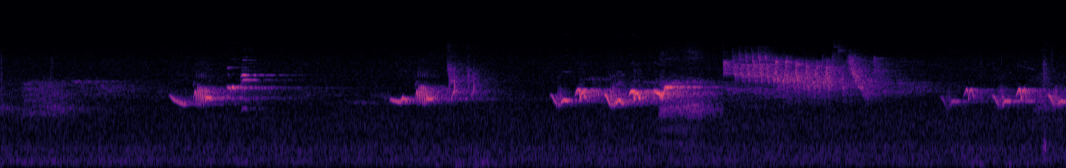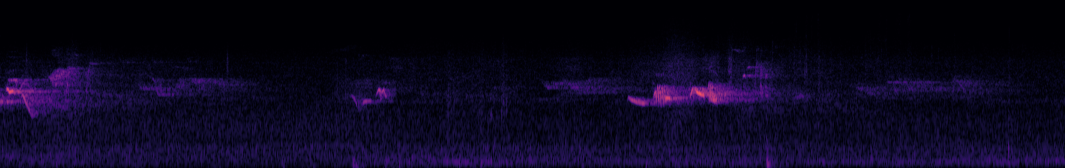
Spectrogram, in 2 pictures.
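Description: Birds calling in short bursts of chirping phrases, about seven in all, with quiet gaps between them; one longer, buzzier burst comes about ten seconds in.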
